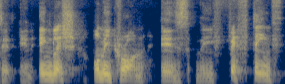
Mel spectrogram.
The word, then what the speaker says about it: Omicron: And the pronunciation is Omicron. Omicron. Omicron. And that's certainly how we pronounce it in English. Omicron is the 15th letter of the ancient Greek alphabet.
